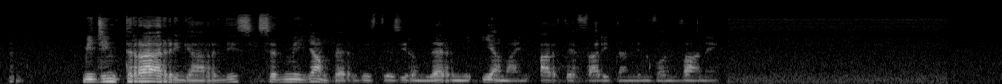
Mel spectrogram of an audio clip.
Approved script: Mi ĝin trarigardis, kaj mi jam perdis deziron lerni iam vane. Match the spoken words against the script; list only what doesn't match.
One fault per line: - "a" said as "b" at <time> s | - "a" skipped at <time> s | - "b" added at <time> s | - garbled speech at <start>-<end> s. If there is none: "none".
- "kaj" said as "sed" at 2.6 s
- "ajn artefaritan lingvon" added at 5.2 s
